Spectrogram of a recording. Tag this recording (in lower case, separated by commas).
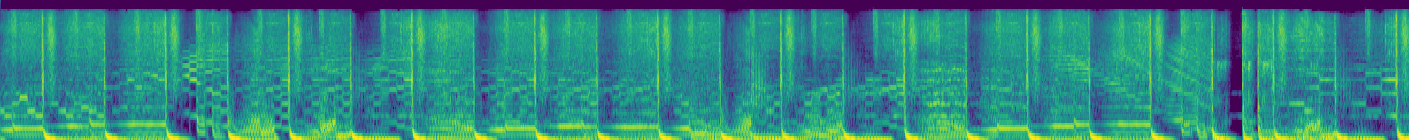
house music, music, dubstep, electronic music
